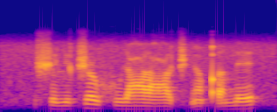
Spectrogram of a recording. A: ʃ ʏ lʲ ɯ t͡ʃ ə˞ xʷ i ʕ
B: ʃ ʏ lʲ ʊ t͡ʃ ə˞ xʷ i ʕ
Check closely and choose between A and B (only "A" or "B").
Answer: A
